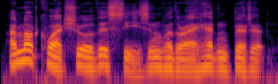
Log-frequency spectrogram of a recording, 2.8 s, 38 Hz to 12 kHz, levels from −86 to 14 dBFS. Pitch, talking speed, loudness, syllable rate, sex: 120 Hz, 215 wpm, -18 LUFS, 5.4 syllables/s, male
